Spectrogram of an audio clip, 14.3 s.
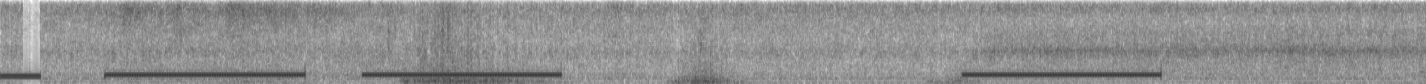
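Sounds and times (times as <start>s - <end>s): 
telephone transfer tones while on hold: 0.0s - 0.4s, 1.0s - 5.6s, 9.6s - 11.6s.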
